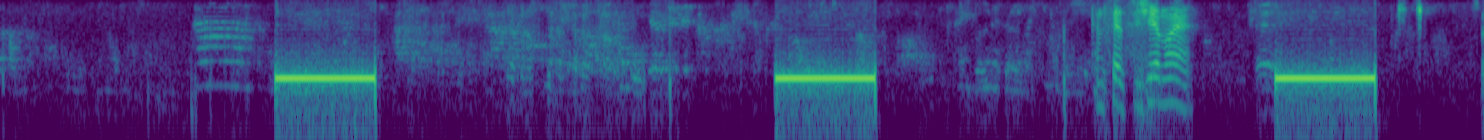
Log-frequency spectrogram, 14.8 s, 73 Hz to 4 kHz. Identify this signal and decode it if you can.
Ringback tone (Europe, 425 Hz), with speech.
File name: out- -2003- - - .5497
